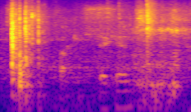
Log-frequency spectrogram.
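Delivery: whispered, slow curse under the breath; muttered curse. Real, not acted. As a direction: hiss the insult quietly to yourself. Cursing the string maker under breath.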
